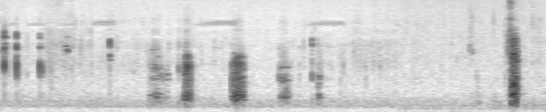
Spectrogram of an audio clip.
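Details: Roseate spoonbill giving a loose series of short, harsh, guttural grunts, some quick and clipped, others longer and rougher, ending with one loud rasping note; faint thin whistles sound in the background.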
